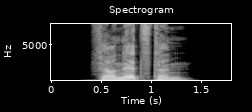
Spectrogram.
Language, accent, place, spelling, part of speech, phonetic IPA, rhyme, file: German, Germany, Berlin, vernetzten, adjective / verb, [fɛɐ̯ˈnɛt͡stn̩], -ɛt͡stn̩, De-vernetzten.ogg
- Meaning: inflection of vernetzen: 1. first/third-person plural preterite 2. first/third-person plural subjunctive II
